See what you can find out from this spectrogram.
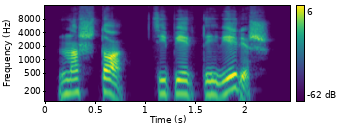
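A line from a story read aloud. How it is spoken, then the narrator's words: Grumbling. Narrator (Russian): проворчал корабел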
